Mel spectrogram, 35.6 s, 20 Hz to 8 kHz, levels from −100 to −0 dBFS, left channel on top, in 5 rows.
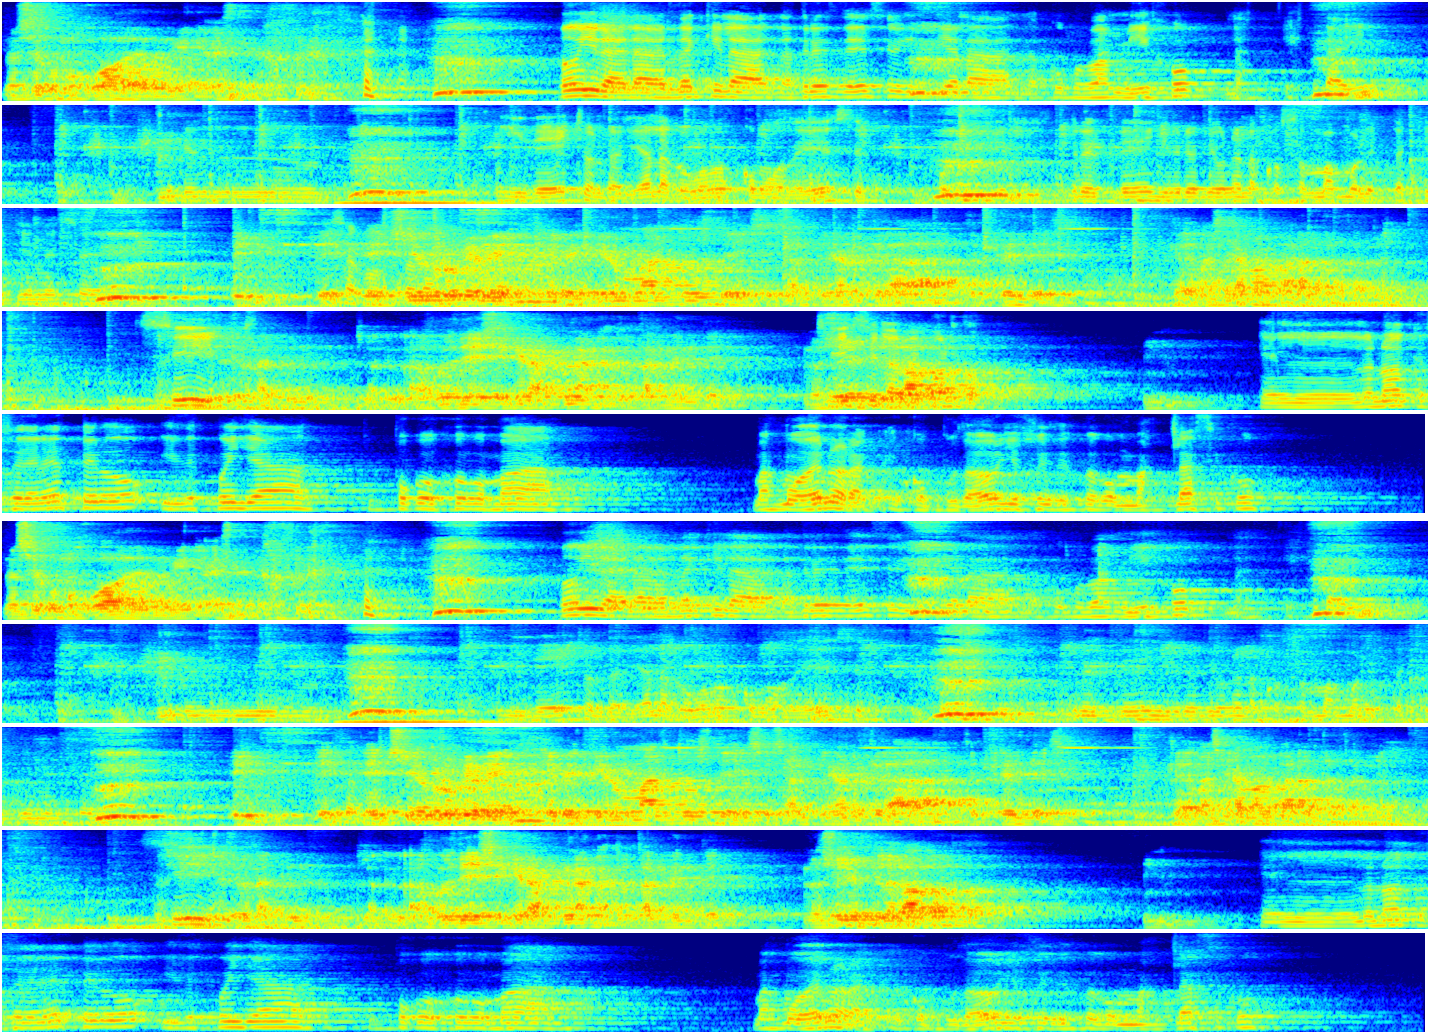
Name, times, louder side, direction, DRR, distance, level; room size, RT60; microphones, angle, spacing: voice 1, 0.0-1.7 7.9-8.0 15.4-19.6 20.1-21.2 22.2-25.0 25.4-26.1 27.1-27.2, right 1 dB, 70° right, -4 dB, 3.0 m, -26 dB
sound 1, 2.1-2.4 4.5-4.8 5.6-5.7 6.6-6.8 8.8-9.2 10.2-10.3 11.8-12.1 13.0-13.2 13.4-13.5 14.7-15.0 16.7-17.1, right 1 dB, 45° right, 0.9 m, -25 dB
voice 2, 2.8-6.9 8.0-8.8 9.6-11.5 11.8-14.9 15.9-16.5 22.1-22.7 25.5-26.3 27.7-31.3 32.3-34.8, left 2 dB, 85° left, 8 dB, 0.7 m, -30 dB
sound 2, 7.3-23.2, left 1 dB, 65° left, 2.4 m, -37 dB
20.0 x 7.3 x 2.5 m, 1.5 s
head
